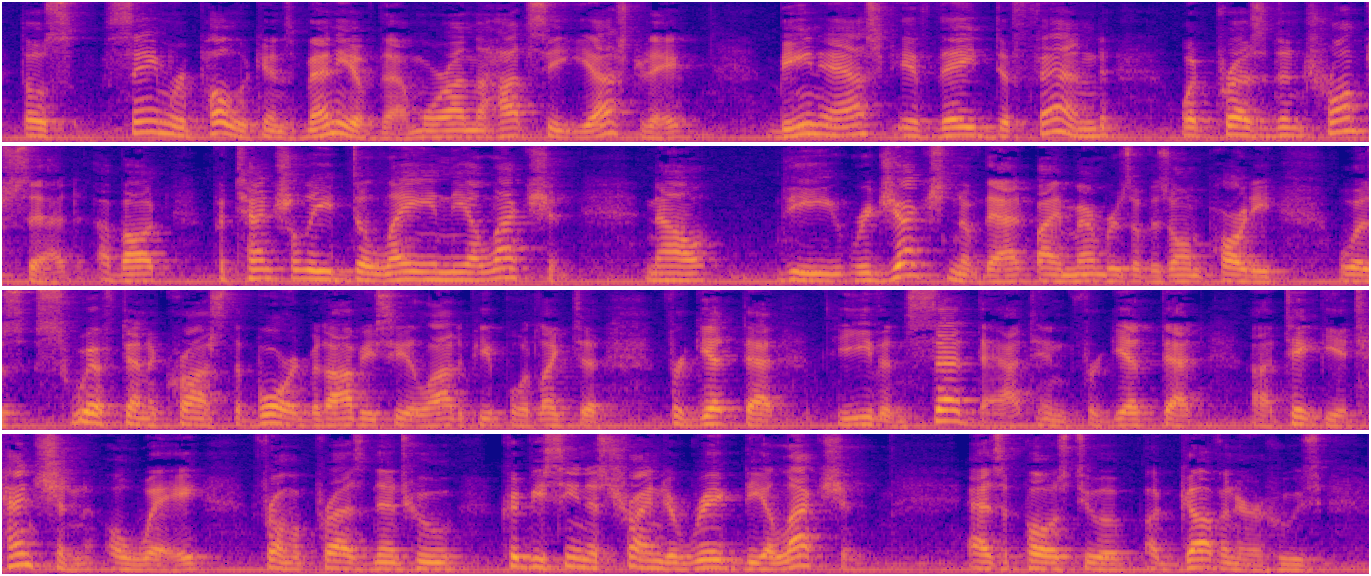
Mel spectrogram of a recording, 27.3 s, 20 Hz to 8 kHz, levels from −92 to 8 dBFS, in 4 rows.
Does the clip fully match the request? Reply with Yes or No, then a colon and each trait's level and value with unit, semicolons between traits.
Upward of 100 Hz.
Yes: low, 135 Hz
